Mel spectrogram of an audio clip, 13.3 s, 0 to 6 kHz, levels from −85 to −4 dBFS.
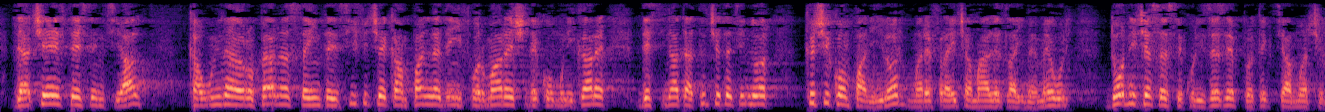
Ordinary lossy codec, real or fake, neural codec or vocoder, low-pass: MP3, 24 kbps; fake; vocoder, 24 kHz, 100 mel bands, Vocos; 5.4 kHz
